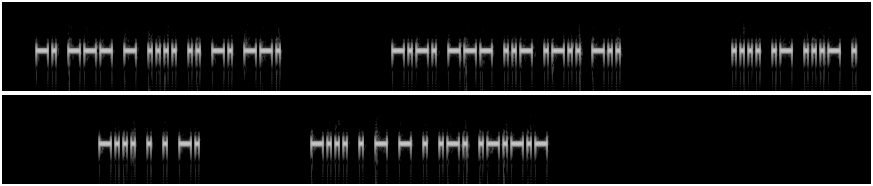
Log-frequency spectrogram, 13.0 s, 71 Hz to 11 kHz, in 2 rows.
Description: Morse code, heard as a keyed tone, about 40 wpm, 700 Hz. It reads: NOTHING COULD HAVE BEEN BETTER.
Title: 4x Word-Spacing - Sentences from Top 500 Words - 40wpm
